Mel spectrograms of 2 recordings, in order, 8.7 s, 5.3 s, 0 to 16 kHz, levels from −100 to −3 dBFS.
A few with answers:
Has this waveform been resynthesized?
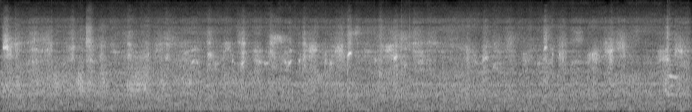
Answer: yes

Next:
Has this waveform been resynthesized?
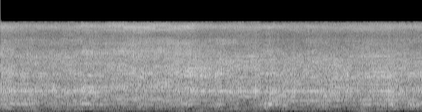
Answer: yes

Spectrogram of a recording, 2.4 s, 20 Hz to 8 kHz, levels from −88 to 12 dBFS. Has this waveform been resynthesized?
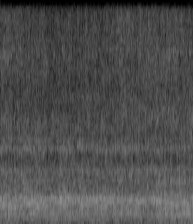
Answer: yes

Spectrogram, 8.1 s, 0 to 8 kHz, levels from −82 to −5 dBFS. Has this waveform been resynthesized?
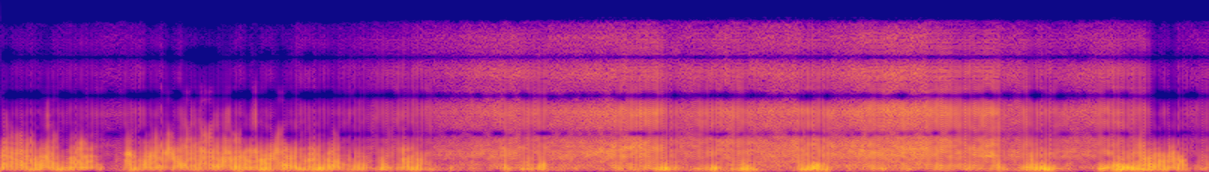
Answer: yes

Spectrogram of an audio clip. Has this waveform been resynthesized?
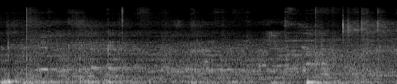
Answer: yes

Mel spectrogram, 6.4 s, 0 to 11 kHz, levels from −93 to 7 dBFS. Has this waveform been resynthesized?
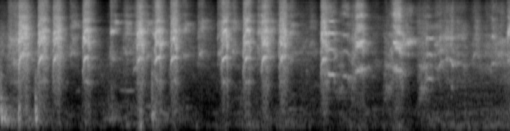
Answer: yes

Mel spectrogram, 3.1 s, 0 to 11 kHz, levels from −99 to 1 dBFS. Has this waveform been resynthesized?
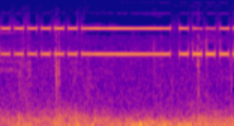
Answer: no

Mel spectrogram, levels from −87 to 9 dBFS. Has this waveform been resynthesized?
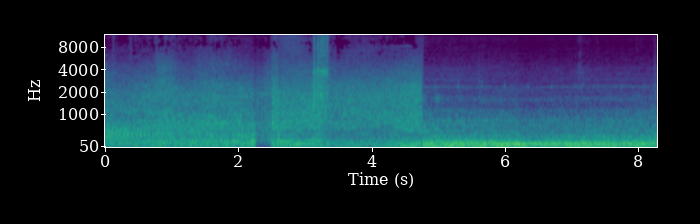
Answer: no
